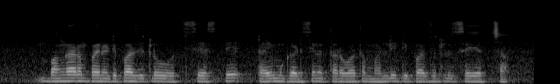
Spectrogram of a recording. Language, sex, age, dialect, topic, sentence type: Telugu, male, 18-24, Southern, banking, question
